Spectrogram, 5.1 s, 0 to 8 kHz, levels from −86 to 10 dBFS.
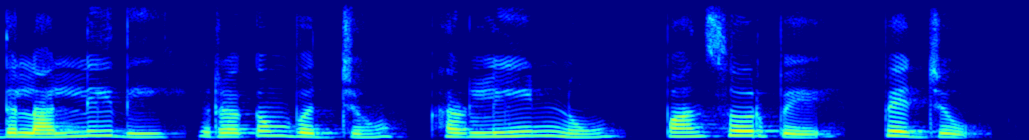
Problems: none marked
